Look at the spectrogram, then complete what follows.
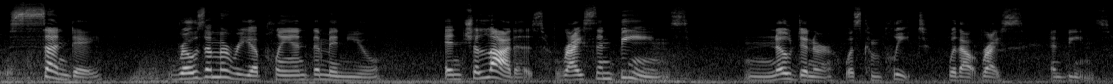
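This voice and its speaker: A woman's voice: mid-range voice, lively intonation, slow pace, sharp tone, a little hiss or hum, rough recording. A woman reading a picture book aloud expressively, explaining details to young listeners in casual asides. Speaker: storybook reader.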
